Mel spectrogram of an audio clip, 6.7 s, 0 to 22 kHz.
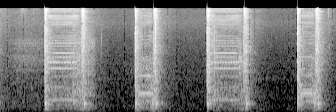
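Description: A Brother SE-400 embroidery machine runs in four short, evenly spaced bursts of rapid mechanical whirring and clatter, each under a second long, with quiet pauses between them and no talking.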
